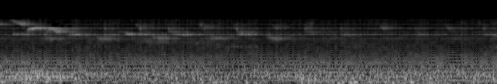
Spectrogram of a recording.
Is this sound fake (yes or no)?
yes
